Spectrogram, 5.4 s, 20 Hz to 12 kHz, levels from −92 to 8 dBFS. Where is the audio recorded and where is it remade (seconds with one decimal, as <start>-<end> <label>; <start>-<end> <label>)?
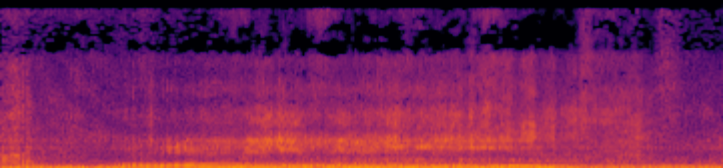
0.0-1.7 recorded; 1.7-4.9 remade; 4.9-5.4 recorded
